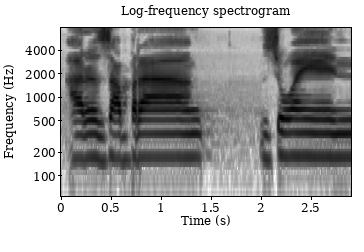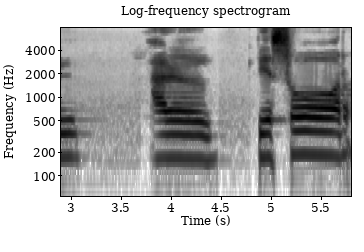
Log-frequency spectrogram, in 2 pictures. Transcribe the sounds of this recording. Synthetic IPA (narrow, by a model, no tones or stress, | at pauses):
aɾuzabɾaŋ | zɔjn | aɾu | b̥esɔɾ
